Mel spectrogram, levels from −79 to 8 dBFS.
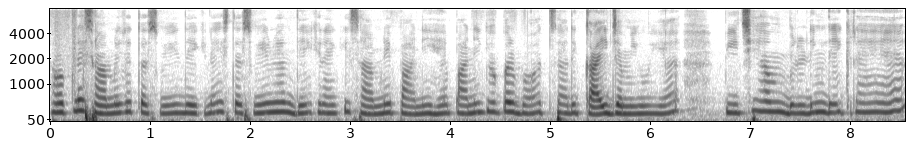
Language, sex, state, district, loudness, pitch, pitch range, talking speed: Hindi, female, Uttar Pradesh, Gorakhpur, -20 LUFS, 230 Hz, 215-250 Hz, 230 wpm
